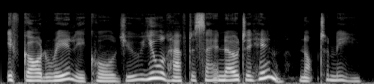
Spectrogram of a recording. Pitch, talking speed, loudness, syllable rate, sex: 190 Hz, 240 wpm, -15 LUFS, 5.0 syllables/s, female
